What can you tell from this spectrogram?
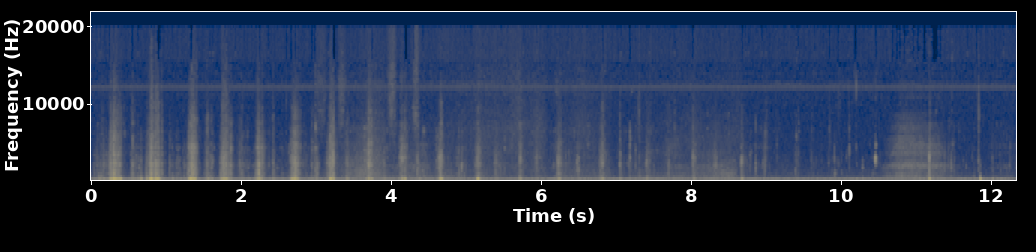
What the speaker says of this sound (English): And this is a lot more crunchy than I expected it to be.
